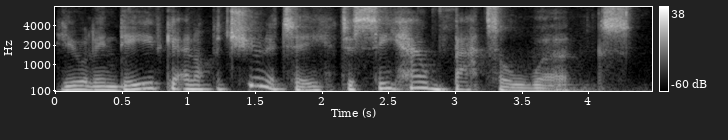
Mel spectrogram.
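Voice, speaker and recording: A man running a tabletop game as game master over an online call, explaining rules in a measured way with pauses and fillers. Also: medium pitch, very animated.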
